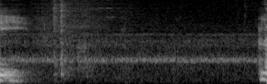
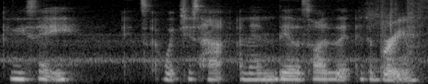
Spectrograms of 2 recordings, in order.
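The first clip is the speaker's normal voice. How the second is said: whisper; 8 dB quieter than usual. Real, not acted. Quiet commentary showing ring.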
